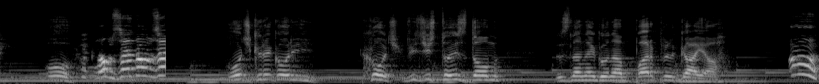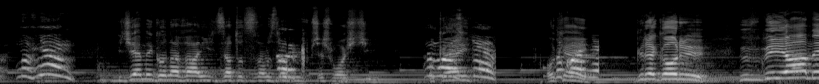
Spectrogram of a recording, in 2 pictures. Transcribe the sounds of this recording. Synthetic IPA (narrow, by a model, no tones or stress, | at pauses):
ɔd̪ɔbʐɛd̪ɔbʐɛ | xɔd͡ʑɡɾɛɡɔɾji | xɔt͡ɕvʲid͡ʑiʂt̪ɔjɛst̪̚d̪ɔm | znanɛɡɔnabaɾpɛlɡaja | ɔnɔvʲjɛm | id͡ʑɛmɘɡɔnavalʲid͡ʑzat̪ɔt̪ɔnamzɾɔbbʲifpʂɛʂwɔɕt͡ɕi | nɔvwaɛjɲɛ | ɔkd̪ɔkɛadj̪ɲɛɡɾɛɡɔɾjɘ | vbʲijamɘ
